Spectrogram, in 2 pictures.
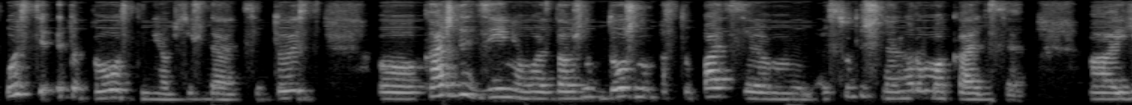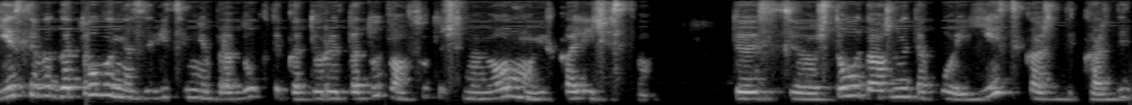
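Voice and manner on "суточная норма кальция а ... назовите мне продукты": usual speaking voice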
